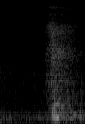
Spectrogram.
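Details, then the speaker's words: A single quick, sharp, breathy burst from a dog sneezing in the background some distance away, over faint room noise: dog sneeze. "So we're looking from. Can you hear my dog sneezing?"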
